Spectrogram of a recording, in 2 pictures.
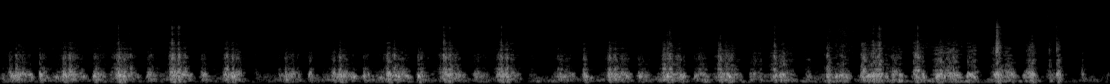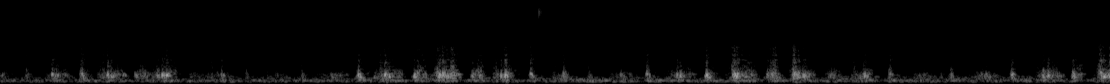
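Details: Heart sounds at position P, standing, sitting and lying: fast but soft beats, about 102–120 bpm, speeding and slowing with breathing; phasic pattern increases after about a minute and persists despite provoking manoeuvres; respiratory sinus arrhythmia.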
